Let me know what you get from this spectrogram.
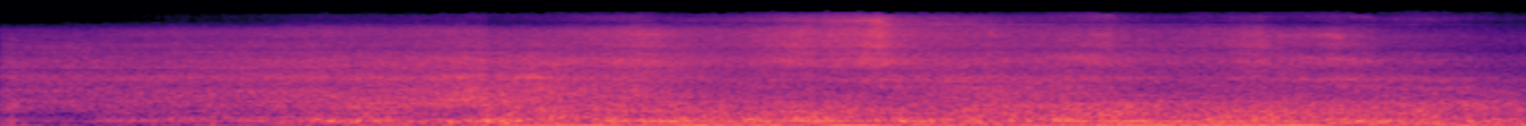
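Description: Passenger train approaching and passing beneath the footbridge: a rumble of wheels on rail that builds and then holds loud, with a steady low hum under it.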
